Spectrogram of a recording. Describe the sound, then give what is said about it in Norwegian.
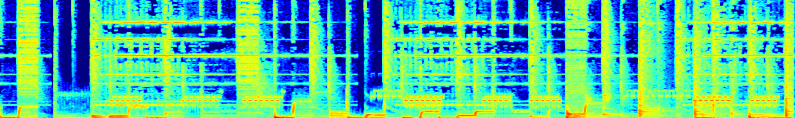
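A telephone ringtone for a call from the boss plays a busy electronic melody of bright, repeating tonal bursts, rising and falling in quick patterns over a cluttered, cacophonous background with no speech. “Sjefen ringer, den må jeg ta.”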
